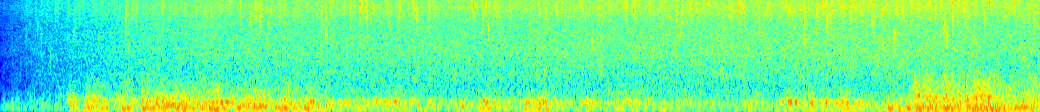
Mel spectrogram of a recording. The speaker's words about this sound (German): Tosende Gewitter, Hitze und Regenfall. Sind das alles Auswirkungen von der Klimaerwärmung?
